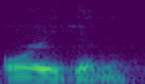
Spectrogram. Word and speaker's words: Oregon: But, here here you you pronounce it Oregon. Oregon. Just just so you know.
